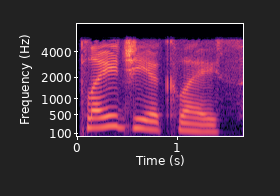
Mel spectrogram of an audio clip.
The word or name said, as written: plagioclase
